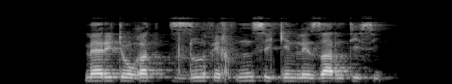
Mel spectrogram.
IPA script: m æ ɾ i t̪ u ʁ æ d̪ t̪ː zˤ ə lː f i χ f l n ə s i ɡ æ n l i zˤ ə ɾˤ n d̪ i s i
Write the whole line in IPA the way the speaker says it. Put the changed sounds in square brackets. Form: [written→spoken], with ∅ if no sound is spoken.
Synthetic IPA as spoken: m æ ɾ i t̪ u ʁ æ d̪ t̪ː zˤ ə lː f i χ f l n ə s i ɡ [æ→i] n l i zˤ [ə→ɑ] ɾˤ n [d̪→t̪] i s i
